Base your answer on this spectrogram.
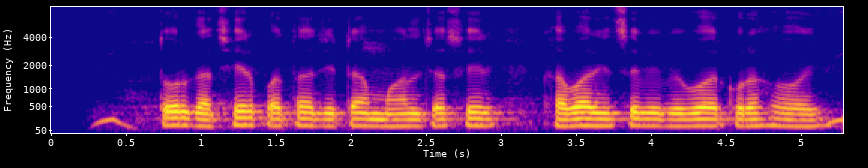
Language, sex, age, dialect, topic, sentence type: Bengali, male, 18-24, Jharkhandi, agriculture, statement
